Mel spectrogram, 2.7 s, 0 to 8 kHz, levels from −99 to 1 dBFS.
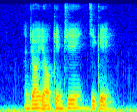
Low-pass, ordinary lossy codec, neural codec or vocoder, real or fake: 7.2 kHz; none; none; real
